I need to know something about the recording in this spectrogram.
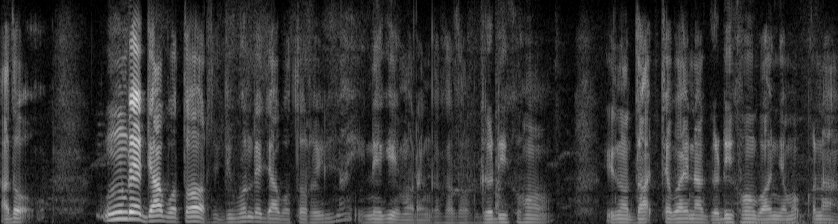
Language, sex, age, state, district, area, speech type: Santali, male, 60+, West Bengal, Dakshin Dinajpur, rural, spontaneous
